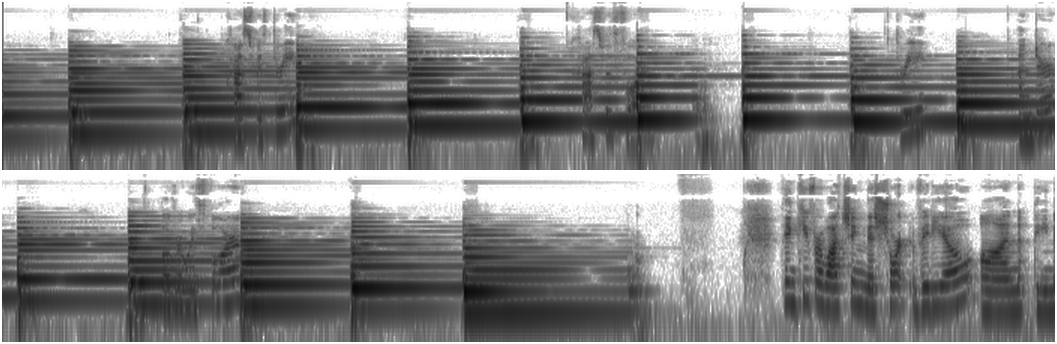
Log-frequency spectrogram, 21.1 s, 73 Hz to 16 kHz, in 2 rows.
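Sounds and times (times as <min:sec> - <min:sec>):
piano playing a scale: 0:00.0 - 0:17.0.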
